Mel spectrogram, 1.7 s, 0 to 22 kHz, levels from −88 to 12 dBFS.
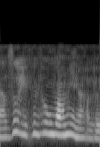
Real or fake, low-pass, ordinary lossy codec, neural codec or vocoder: fake; 7.2 kHz; none; codec, 24 kHz, 0.9 kbps, WavTokenizer, small release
